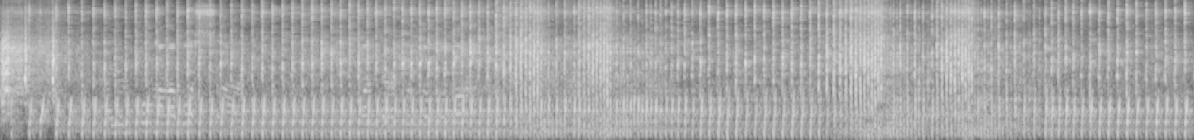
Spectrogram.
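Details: Yamaha Mio Sporty scooter brought in not running, after air cleaner cleaned and carburetor checked: putters steadily at idle with an even, rapid firing beat for the whole run. Normal idle.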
